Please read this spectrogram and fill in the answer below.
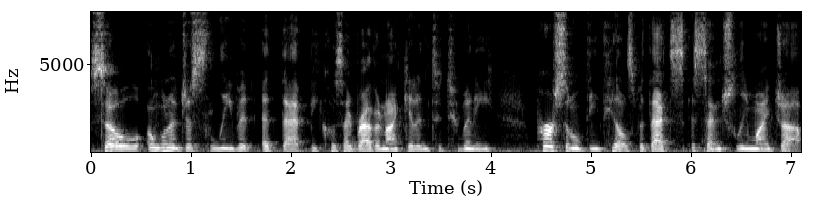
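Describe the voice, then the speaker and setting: A woman with a Philadelphia accent speaks at a moderate pace in a very deep, low voice with monotone, flat intonation. The recording is very clean with a silent background. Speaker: lifestyle YouTuber. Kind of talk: casual Q&A vlog.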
